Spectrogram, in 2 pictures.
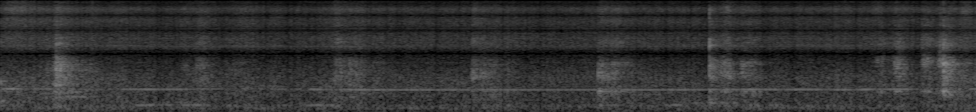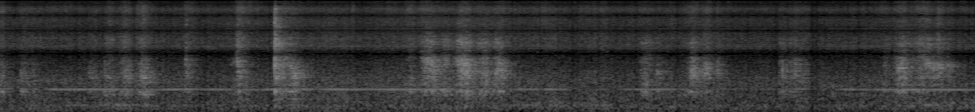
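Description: Hands pat and press soft dough.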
